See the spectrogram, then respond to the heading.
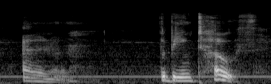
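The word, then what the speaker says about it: Thoth: don't know the being Toth I pronounce it Toth because that thought tooth the age is silent that second age to me is silent so Toth also stalks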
